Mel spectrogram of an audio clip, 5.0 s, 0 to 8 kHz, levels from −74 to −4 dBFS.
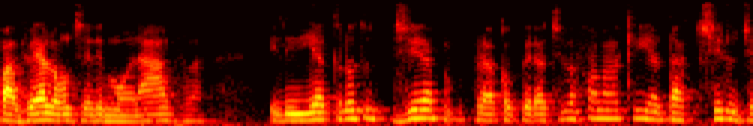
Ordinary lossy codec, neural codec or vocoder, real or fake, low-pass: none; none; real; 7.2 kHz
